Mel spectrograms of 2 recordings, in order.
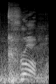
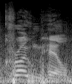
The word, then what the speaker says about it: Chrome Hill: in the distance there is chro or Chrome Hill depending on how you want to pronounce it so I'm out walking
